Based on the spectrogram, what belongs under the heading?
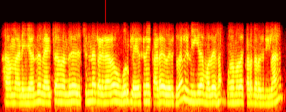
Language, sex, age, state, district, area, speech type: Tamil, male, 18-30, Tamil Nadu, Madurai, rural, conversation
